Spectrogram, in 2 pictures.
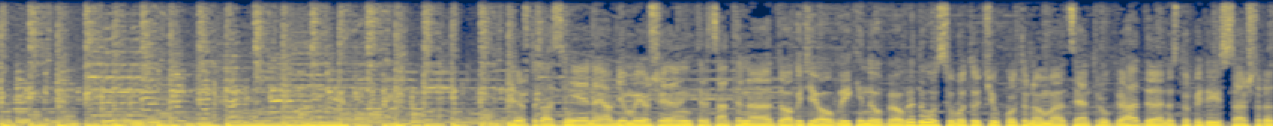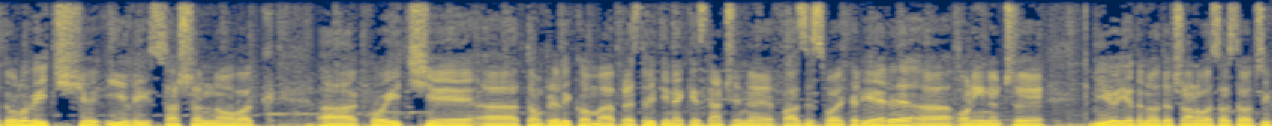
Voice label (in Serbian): Radio najava; Radio Laguna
